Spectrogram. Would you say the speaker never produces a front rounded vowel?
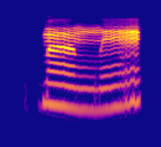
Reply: no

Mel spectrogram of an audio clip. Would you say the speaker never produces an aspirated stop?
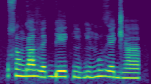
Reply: yes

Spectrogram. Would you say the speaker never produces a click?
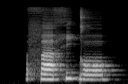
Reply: yes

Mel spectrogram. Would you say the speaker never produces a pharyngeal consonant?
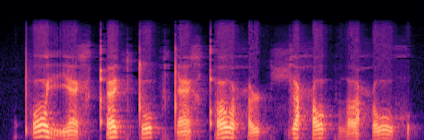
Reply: no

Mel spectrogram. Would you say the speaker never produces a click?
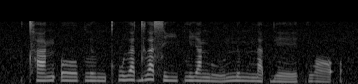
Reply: yes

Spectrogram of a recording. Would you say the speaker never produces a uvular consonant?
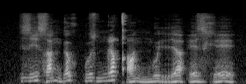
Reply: no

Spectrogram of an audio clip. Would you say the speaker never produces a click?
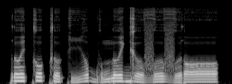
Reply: yes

